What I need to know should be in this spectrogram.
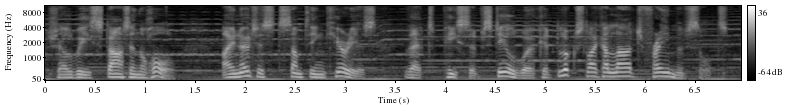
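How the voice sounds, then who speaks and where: An actor playing a curious, decisive Victorian gentleman in a gothic audio drama. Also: a little high, expressive, normal speed, faint music behind, close to an everyday voice. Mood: intent.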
